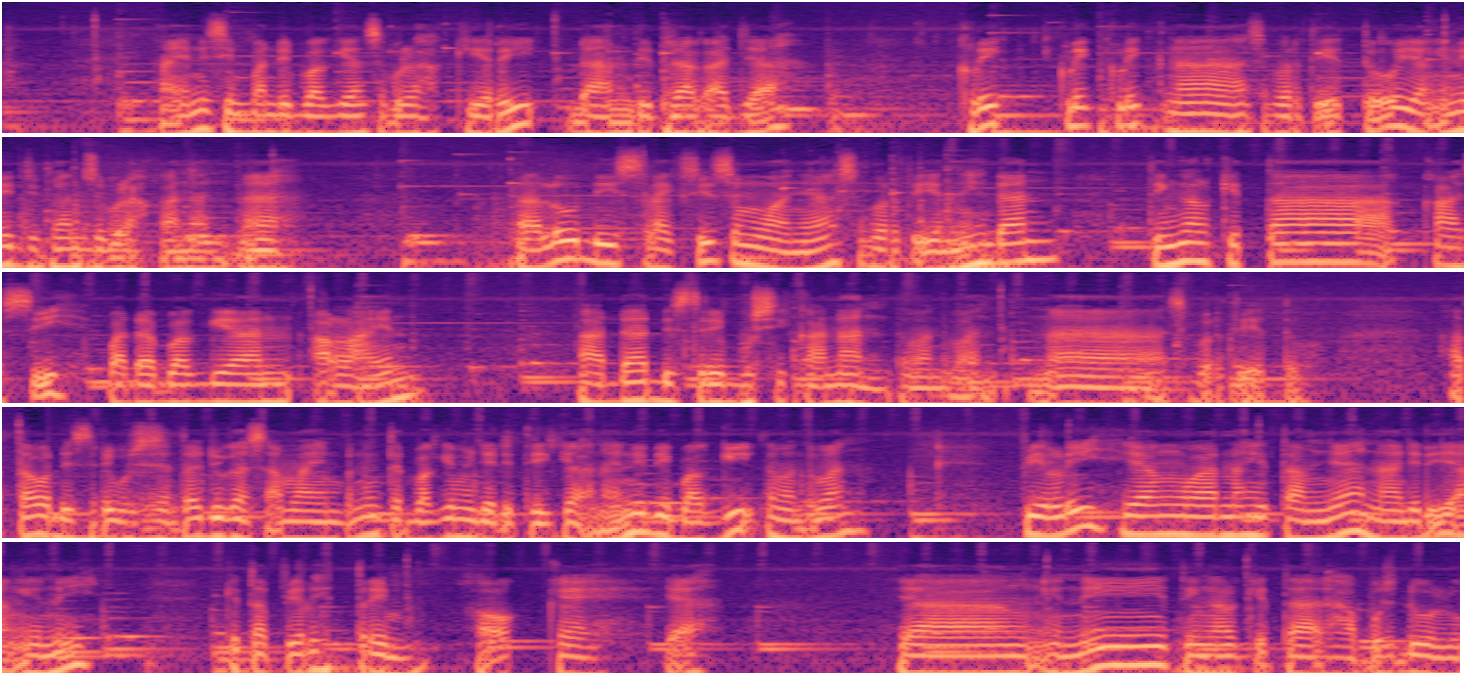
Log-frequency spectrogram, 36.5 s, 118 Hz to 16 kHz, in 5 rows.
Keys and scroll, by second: 0.1 i, 2.9 i, 5.4 ctrl+d, 5.6 ctrl+d, 8.2 r, 29.3 ctrl+z.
